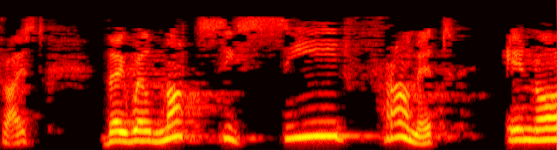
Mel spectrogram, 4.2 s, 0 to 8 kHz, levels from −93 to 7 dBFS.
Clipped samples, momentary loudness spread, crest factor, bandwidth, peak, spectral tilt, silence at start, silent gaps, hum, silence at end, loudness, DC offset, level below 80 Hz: under 0.1%; 13 LU; 18 dB; 5.8 kHz; -10 dBFS; -10.5 dB/octave; 0 s; 3.71-3.76 s; none; 0 s; -27 LUFS; under 0.1%; -80 dBFS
